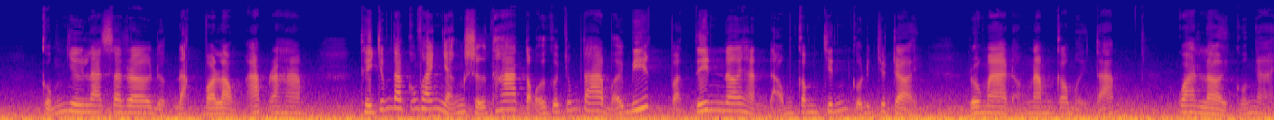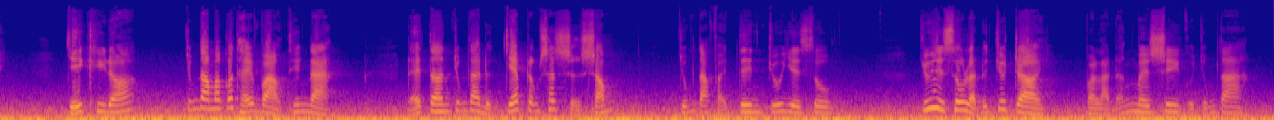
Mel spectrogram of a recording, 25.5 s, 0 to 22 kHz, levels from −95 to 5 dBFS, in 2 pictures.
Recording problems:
low rumble; noticeable; throughout; 15 dB below the speech

